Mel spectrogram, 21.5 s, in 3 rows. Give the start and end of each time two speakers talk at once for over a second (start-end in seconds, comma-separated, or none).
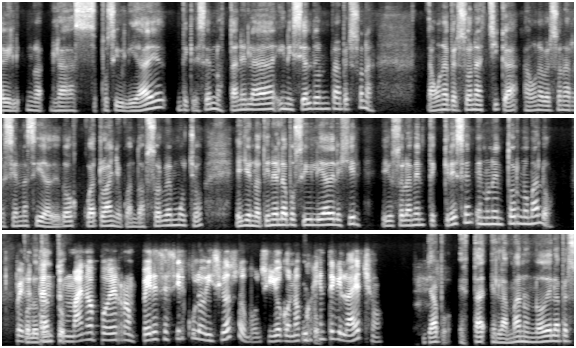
none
